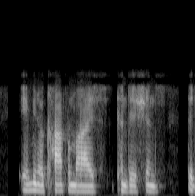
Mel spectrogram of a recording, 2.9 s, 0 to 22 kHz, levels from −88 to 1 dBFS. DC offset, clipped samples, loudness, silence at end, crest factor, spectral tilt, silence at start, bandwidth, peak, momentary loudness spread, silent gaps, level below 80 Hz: under 0.1%; under 0.1%; -24 LUFS; 0 s; 22 dB; -11 dB/octave; 0.3 s; 5 kHz; -4 dBFS; 11 LU; 2.68-2.82 s; -58 dBFS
